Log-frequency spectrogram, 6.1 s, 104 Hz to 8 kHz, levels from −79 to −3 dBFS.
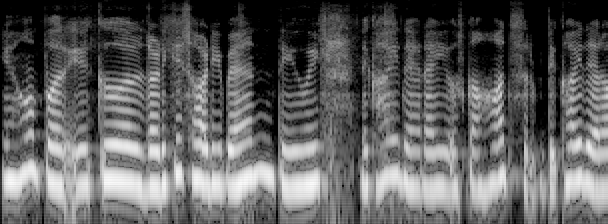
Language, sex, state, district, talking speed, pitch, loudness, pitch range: Hindi, female, Rajasthan, Churu, 160 wpm, 230 Hz, -14 LUFS, 215-245 Hz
